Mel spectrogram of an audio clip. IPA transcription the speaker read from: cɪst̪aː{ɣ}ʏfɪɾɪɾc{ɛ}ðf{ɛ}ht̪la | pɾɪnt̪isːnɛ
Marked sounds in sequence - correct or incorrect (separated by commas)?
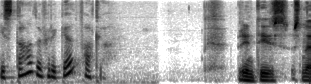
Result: incorrect, correct, incorrect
